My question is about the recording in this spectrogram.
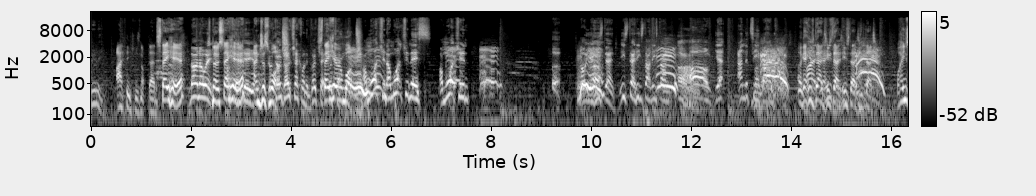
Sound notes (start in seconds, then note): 7.9 grunting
